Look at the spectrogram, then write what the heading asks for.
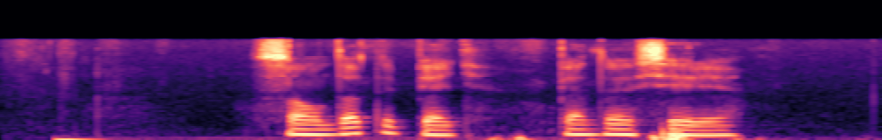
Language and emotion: Russian, neutral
